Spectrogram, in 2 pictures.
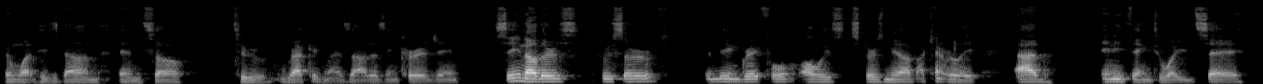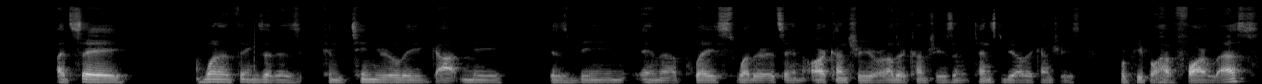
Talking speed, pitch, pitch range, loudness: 160 wpm, 105 Hz, 100-115 Hz, -28 LUFS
